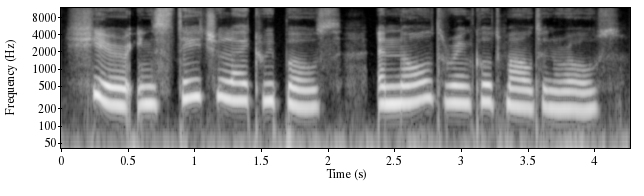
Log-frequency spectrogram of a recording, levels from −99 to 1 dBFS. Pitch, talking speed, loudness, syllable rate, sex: 255 Hz, 140 wpm, -16 LUFS, 4.2 syllables/s, female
